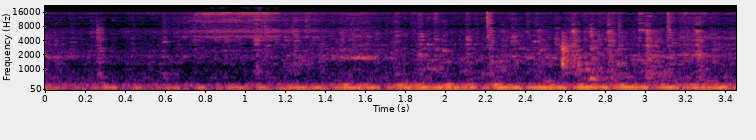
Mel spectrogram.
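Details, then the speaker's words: 1984–89 Ford F-150 (84 front end and bed, 89 cab) at walking speed off the gas, about 200 rpm in low gear; slow heavy steady chugging six, no stumble, picks itself back up; normal low-rpm lugging. "it's like 200 RPM I mean come on it's not gonna stop it's just chugging along like it ain't nothing"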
